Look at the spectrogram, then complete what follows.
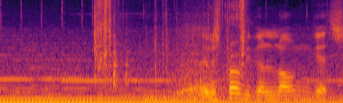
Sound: camera shutter clicking

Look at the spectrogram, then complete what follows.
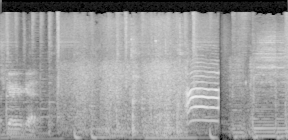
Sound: balls crunching; screams; light music

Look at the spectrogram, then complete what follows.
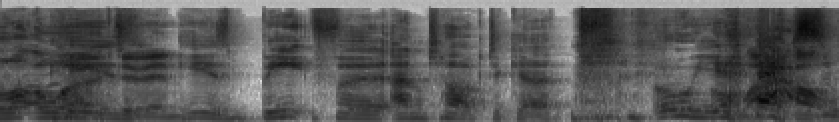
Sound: laughs

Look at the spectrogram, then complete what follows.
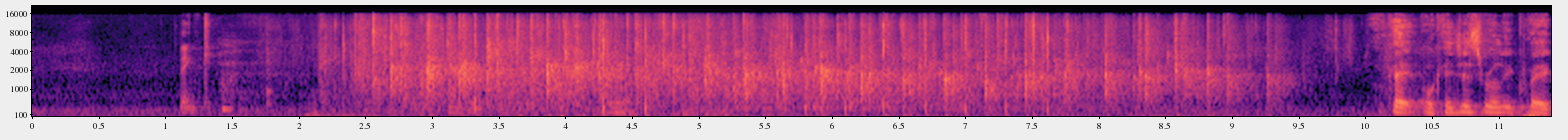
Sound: applause

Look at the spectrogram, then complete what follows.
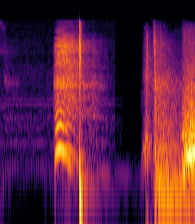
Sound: sigh

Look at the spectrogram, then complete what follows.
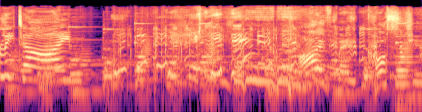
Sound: laughter

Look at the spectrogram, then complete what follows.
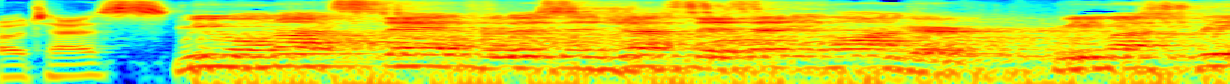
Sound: automated Voice

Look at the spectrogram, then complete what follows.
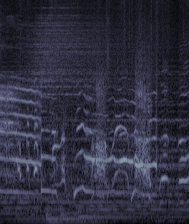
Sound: screaming

